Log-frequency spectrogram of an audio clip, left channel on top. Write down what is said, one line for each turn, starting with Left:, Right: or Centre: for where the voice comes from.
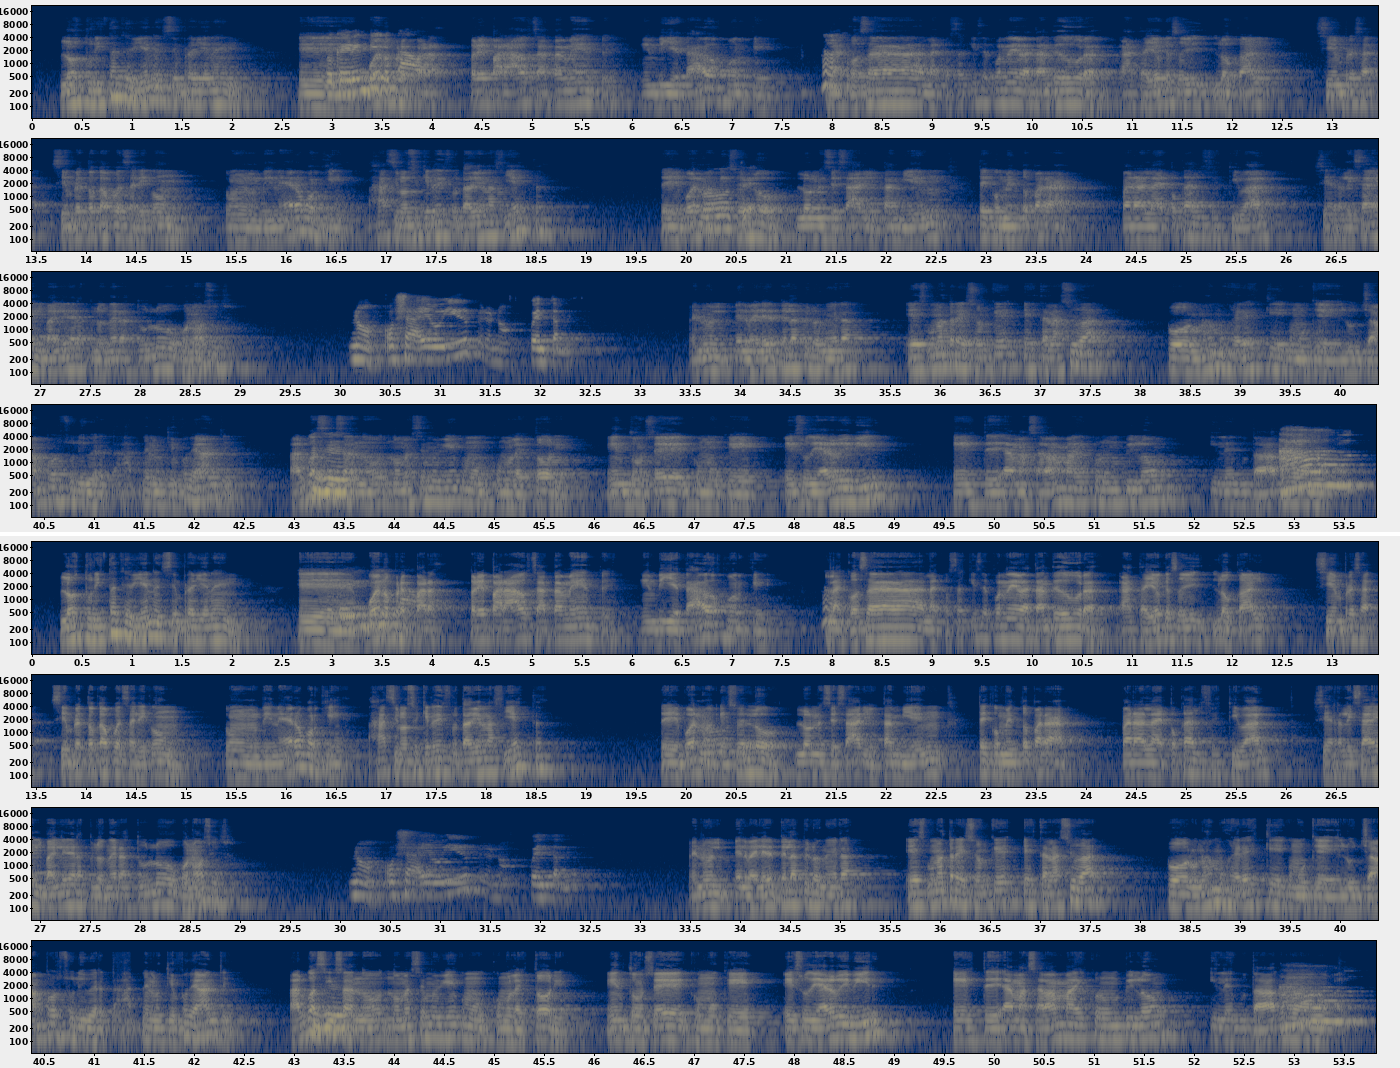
Right: los turistas que vienen siempre vienen, eh,
Left: Toca ir embilletado.
Right: bueno, prepara, preparados exactamente, embilletados, porque
Left: <laughs>
Right: la cosa, la cosa aquí se pone bastante dura. Hasta yo que soy local siempre, sa- siempre toca pues salir con, con dinero porque, ajá, si uno se quiere disfrutar bien la fiesta, eh, bueno,
Left: No,
Right: eso
Left: te...
Right: es lo, lo necesario. También te comento para, para la época del festival, se realiza el baile de las piloneras, ¿tú lo conoces?
Left: No, o sea, he oído, pero no. Cuéntame.
Right: Bueno, el, el baile de la pilonera es una tradición que está en la ciudad por unas mujeres que como que luchaban por su libertad en los tiempos de antes. Algo así,
Left: Ujú.
Right: o sea, no, no me sé muy bien como, como la historia. Entonces, como que en su diario vivir, este, amasaban maíz con un pilón y les gustaba
Left: Ah,
Right: como,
